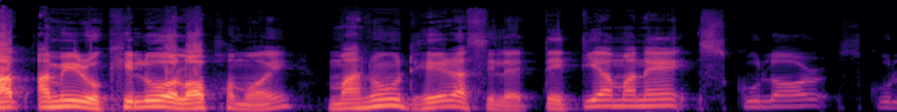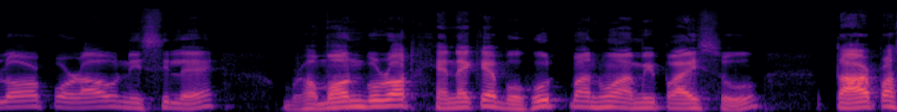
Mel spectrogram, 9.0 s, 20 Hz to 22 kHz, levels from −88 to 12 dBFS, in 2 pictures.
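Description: Speech opens with microphone overload from 0.0 to 0.46 s and again from 0.81 to 1.01 s, peaks flattened with a harsh crackle, likely from input gain set so high that the converter was driven about 9 dB and then about 4 dB past its limit. Early in the first and right after the second, a microphone volume step down cuts the level abruptly, by 3 dB at 0.02 s and 6 dB at 1.02 s. Microphone volume steps up follow at 5.1 s (+4 dB) and 6.12 s (+5 dB), voice and background jumping together as the call software raised the input gain.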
